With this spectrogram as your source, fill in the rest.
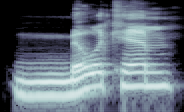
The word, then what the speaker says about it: Millikin: Millikin, that's how you pronounce it.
